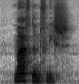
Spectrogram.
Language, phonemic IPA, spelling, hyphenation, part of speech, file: Dutch, /ˈmaːɣdə(n)ˌvlis/, maagdenvlies, maag‧den‧vlies, noun, Nl-maagdenvlies.ogg
- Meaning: the hymen, a membrane which occludes the vagina and is in traditional thinking supposed to remain intact only in virgin females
